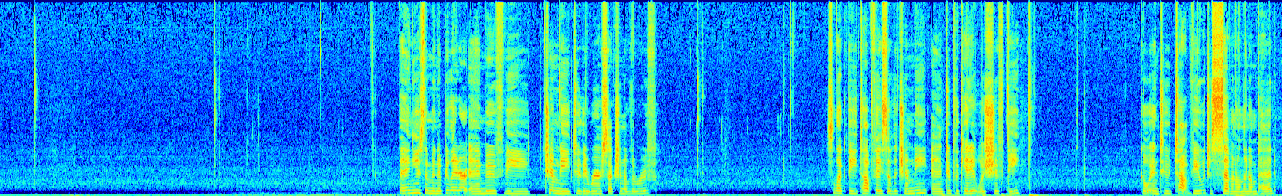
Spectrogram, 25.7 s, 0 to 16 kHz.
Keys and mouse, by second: 0.7-20.0 drag, 20.0 shift+d, 24.7 KP_7.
